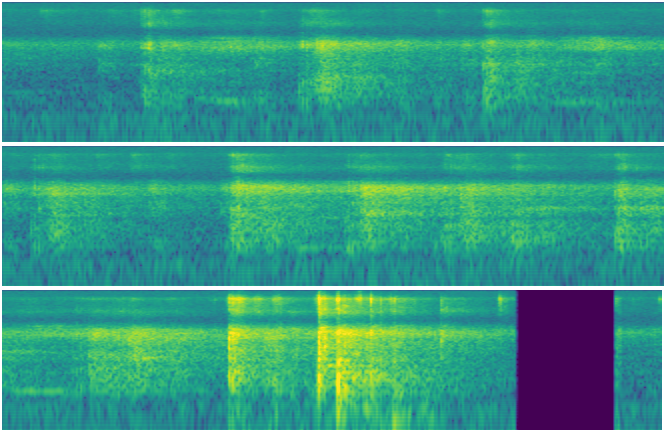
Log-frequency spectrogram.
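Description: Tennis rackets strike a ball back and forth in a large echoing hall.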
